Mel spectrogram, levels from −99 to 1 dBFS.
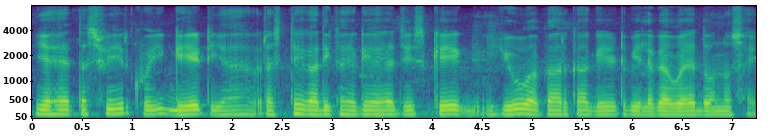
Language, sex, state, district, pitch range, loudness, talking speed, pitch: Hindi, male, Rajasthan, Bikaner, 105-115 Hz, -17 LUFS, 180 wpm, 110 Hz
